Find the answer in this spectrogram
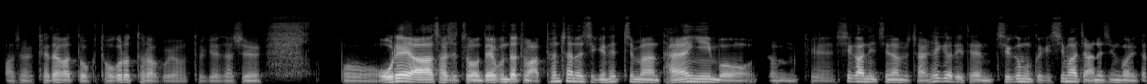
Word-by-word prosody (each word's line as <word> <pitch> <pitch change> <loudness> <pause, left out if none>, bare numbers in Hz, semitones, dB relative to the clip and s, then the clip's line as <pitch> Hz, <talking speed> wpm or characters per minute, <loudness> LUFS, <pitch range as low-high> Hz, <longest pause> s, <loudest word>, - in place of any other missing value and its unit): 맞아요. 85 0 -13
게다가 100 +1 -2
또 - - -4
그 - - -23
더 90 - -7
그렇더라고요. 75 -8 -4
되게 80 -2 -13
사실 85 -1 -9 0.8
어 85 -3 -9
올해 145 +4 +8
아 115 -1 +9
사실 105 -3 -3
저 100 -1 +1
4 105 - +4
분 120 +2 -1
다 115 - +5
좀 - - -2
아 80 +1 -2
편찮으시긴 135 -6 -2
했지만 115 -4 -2
다행히 125 +6 +2
뭐 95 -7 -3
좀 85 -1 -12
이렇게 80 0 -16
시간이 135 -4 0
지나면서 110 -2 -3
잘 90 +2 -5
해결이 145 -6 -2
된 100 -4 -6
지금은 125 +1 -4
그렇게 100 -3 -11
심하지 135 +8 -2
않으신 100 +3 -4
거니까 95 -3 -6
105 Hz, 380 characters per minute, -21 LUFS, 90-120 Hz, 0.8 s, 아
